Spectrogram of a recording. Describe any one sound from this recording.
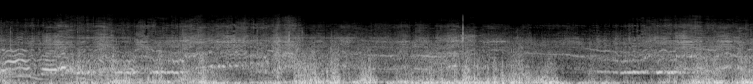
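An electric motor whines, rising and falling in pitch.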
